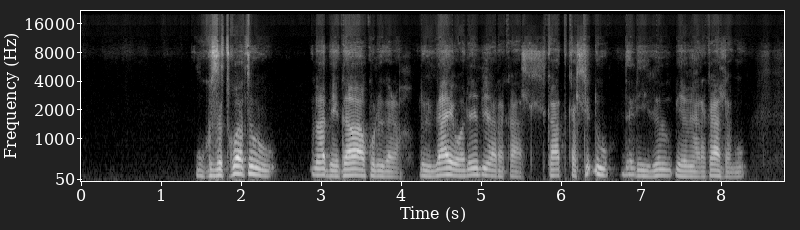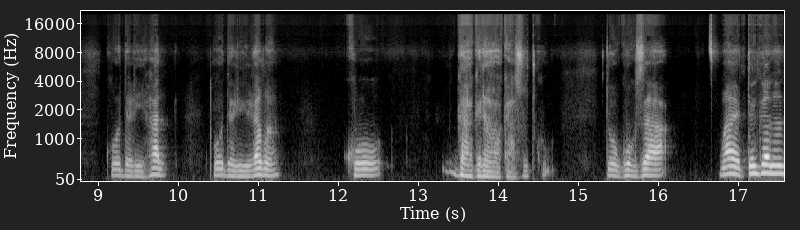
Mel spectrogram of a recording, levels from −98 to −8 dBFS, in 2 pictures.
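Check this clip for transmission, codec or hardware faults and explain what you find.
One fault is audible, and it lasts the whole clip. It is Opus compression. The speech sounds hoarse and somewhat muffled, with plainly audible codec damage. That is likely Opus switching to its hybrid speech mode, which fits a bitrate around 16 kbps. Content still extends to about 20.1 kHz.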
